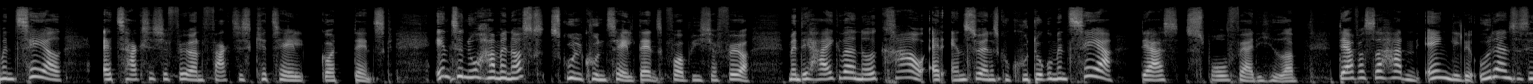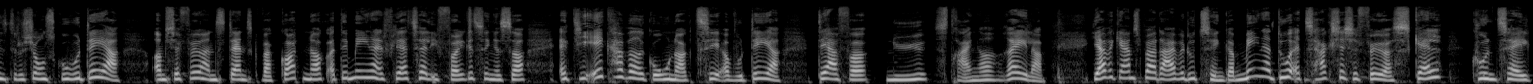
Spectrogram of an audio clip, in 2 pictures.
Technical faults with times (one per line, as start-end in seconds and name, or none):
20.00-20.05 wireless microphone noise hit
